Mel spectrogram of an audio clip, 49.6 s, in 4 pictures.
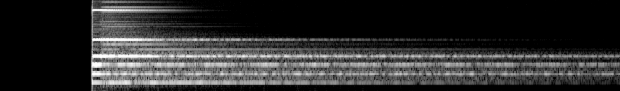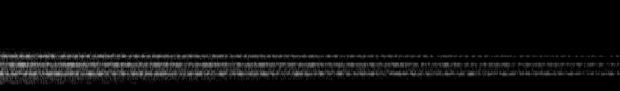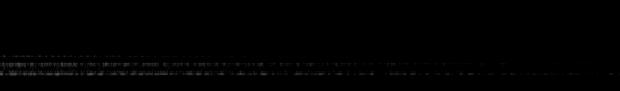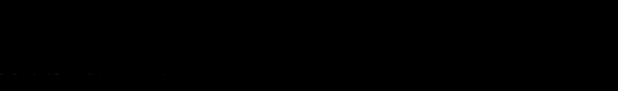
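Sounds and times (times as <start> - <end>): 
digital synth through Strymon Big Sky 20-second hall reverb: 1.8 - 13.4.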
